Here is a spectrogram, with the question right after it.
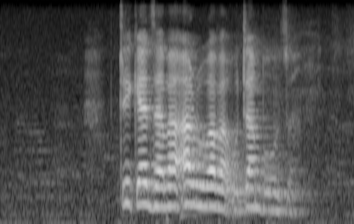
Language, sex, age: Venda, female, 23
